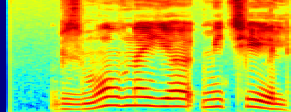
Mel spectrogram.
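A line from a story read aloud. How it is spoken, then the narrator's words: Thoughtful mumble. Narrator (Russian): задумчиво пробормотал Доминго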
